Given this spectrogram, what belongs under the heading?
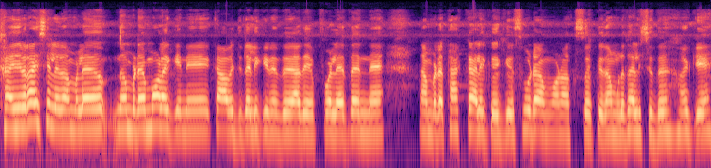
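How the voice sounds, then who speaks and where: A woman's voice: on the high side, little pitch movement, a little fast. A woman with a Kerala Malayalam accent chatting casually to the camera in a family vlog, often tacking friendly asides onto her sentences for viewers. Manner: soft baby-talk when addressing her pets. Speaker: family vlogger.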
